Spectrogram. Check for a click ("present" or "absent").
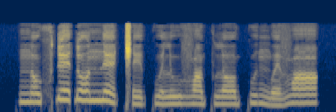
present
